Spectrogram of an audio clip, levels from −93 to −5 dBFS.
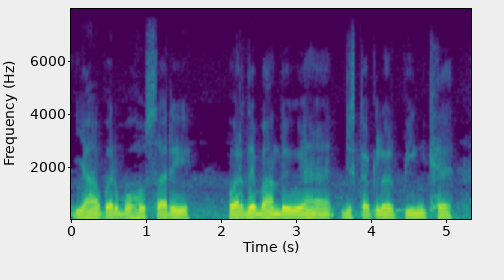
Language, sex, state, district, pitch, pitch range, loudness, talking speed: Hindi, male, Jharkhand, Palamu, 120 Hz, 115-120 Hz, -17 LUFS, 135 wpm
